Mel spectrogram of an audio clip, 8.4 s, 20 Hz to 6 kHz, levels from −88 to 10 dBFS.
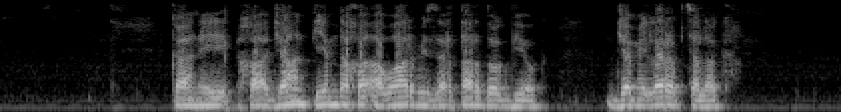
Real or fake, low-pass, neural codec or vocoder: real; 5.4 kHz; none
